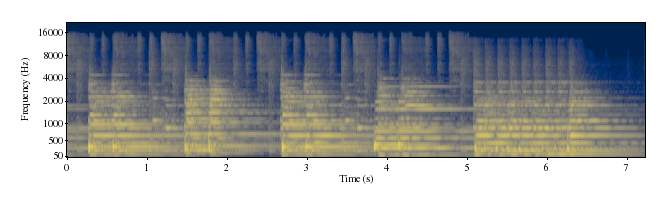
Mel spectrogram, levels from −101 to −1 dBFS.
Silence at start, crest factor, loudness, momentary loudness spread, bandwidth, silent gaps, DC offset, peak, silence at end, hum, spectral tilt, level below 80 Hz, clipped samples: 0 s; 18 dB; -22 LUFS; 10 LU; 15.5 kHz; none; under 0.1%; -4 dBFS; 0 s; none; -6.5 dB/octave; -60 dBFS; under 0.1%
